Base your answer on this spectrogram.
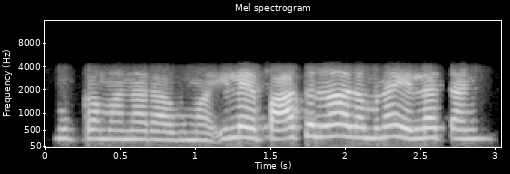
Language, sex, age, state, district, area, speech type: Tamil, female, 18-30, Tamil Nadu, Erode, rural, conversation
